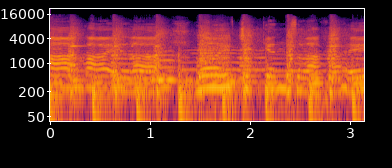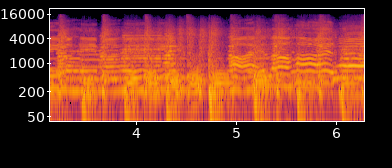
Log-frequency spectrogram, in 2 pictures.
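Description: Klezmer band playing live: a woman singing with a wide vibrato over tuba, trumpet and fiddle, with a steady beat.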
